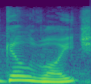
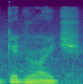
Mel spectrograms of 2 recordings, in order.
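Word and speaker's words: Giedroyc: were comedians yeah I mean Mel Gil Mel gilo is that how you pronounce i you pronounce it uh goodro Gil gil g well good look Ed this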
